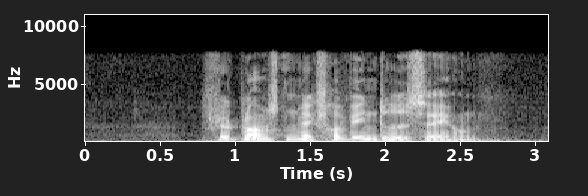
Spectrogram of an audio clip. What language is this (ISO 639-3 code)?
dan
